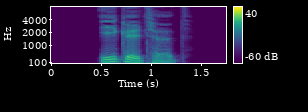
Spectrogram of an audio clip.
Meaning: inflection of ekeln: 1. second-person plural preterite 2. second-person plural subjunctive II
- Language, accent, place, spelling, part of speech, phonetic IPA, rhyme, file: German, Germany, Berlin, ekeltet, verb, [ˈeːkl̩tət], -eːkl̩tət, De-ekeltet.ogg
